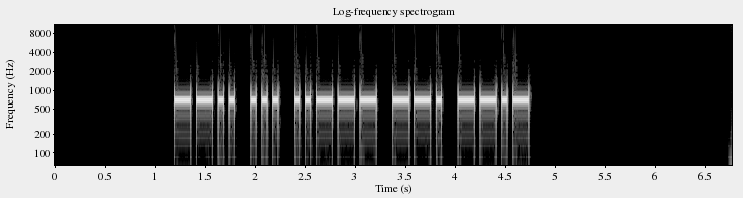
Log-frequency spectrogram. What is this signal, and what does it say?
Morse code, heard as a keyed tone, about 21 wpm, 700 Hz. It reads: ZS2GQ
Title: DXCC-100 Call Signs - 5 Characters - 22wpm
